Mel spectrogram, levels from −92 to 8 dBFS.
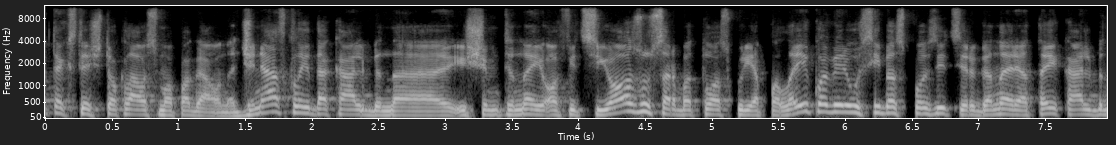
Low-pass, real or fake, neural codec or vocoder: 10.8 kHz; fake; vocoder, 44.1 kHz, 128 mel bands every 256 samples, BigVGAN v2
